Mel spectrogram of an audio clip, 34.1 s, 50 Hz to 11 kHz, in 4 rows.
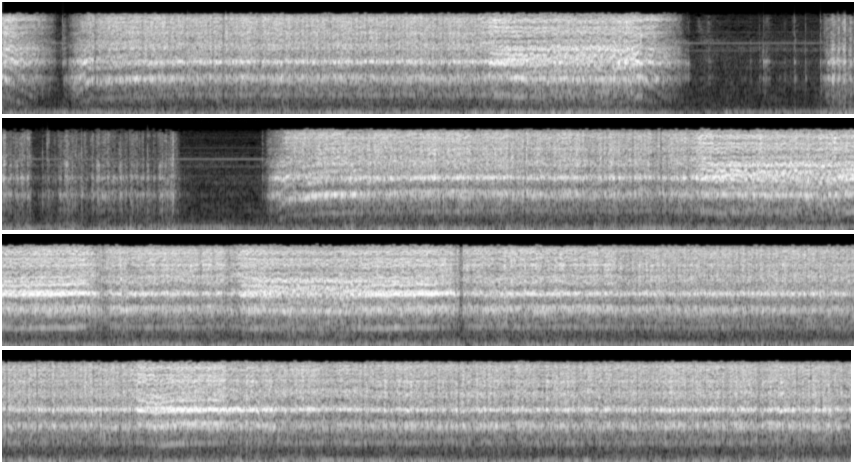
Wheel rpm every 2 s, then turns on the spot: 80, 160, 160, 40, 20, 50, 160, 160, 160, 160, 160, 160, 160, 160, 160, 160, 160.
8-10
